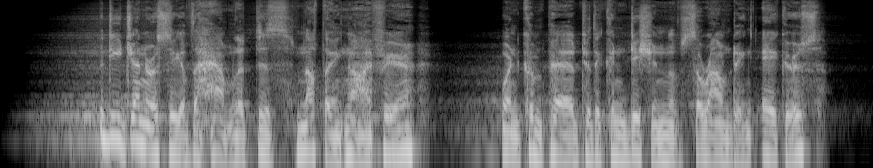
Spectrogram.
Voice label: narr town backstory; ancestor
